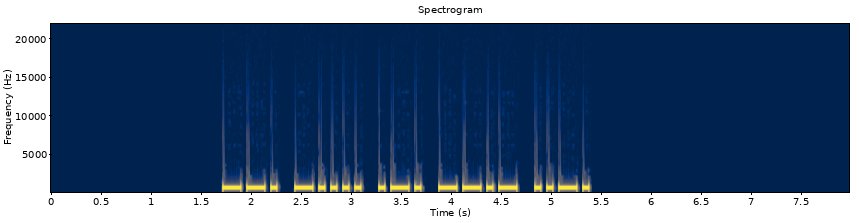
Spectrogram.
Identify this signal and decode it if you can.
Morse code, heard as a keyed tone, about 21 wpm, 700 Hz. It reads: G6RQF
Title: DXCC-100 Call Signs - 5 Characters - Repeated 3x - 20wpm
